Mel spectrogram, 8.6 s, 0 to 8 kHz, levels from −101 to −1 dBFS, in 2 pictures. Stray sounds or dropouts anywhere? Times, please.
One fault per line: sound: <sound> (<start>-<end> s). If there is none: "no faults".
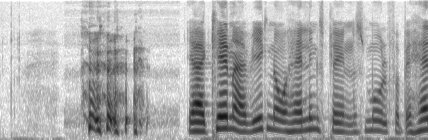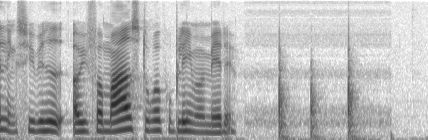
sound: laugh (0.8-1.5 s)
sound: thud (7.1-8.1 s)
